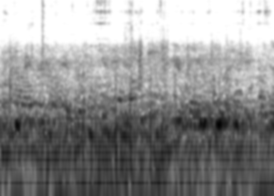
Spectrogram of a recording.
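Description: Indistinct talking among several people in a hall, with a few light knocks scattered through it.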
